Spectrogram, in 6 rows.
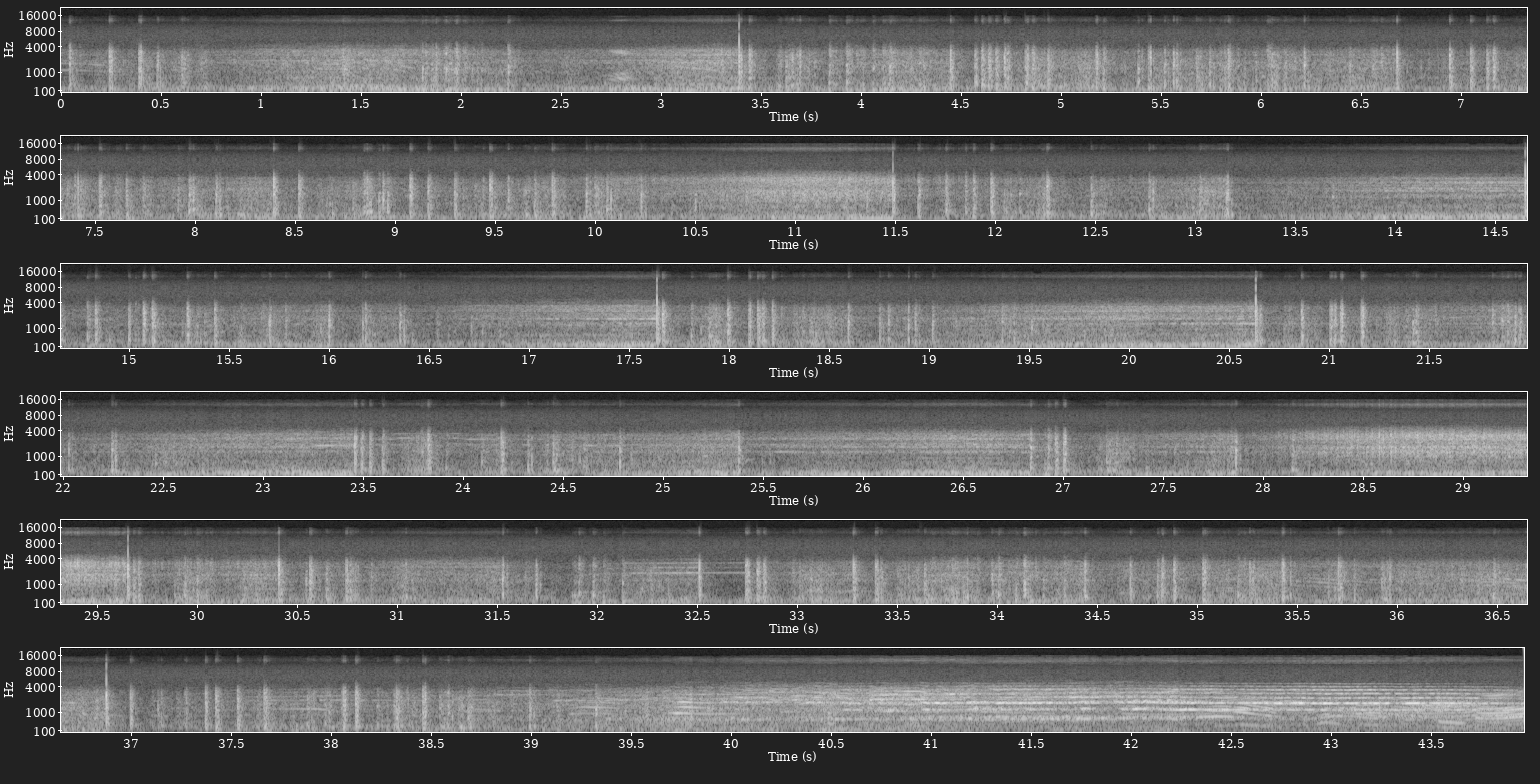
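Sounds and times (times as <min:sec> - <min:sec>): firework bangs and booms: 0:00.0 - 0:43.9
firework hiss and crackle: 0:00.0 - 0:43.9.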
